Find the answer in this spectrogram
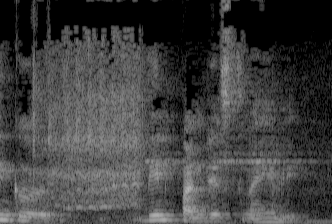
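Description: Braun epilator running, its motor and rotating tweezer head buzzing steadily from about half a second in, under a woman's speech.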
